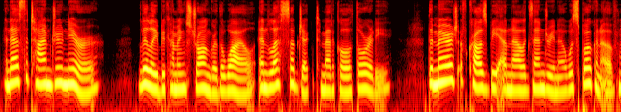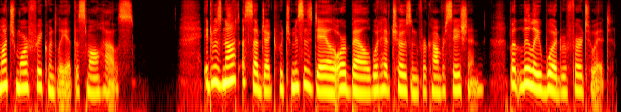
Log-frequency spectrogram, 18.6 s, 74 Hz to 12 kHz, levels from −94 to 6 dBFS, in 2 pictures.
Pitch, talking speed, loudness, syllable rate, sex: 220 Hz, 165 wpm, -18 LUFS, 5.2 syllables/s, female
